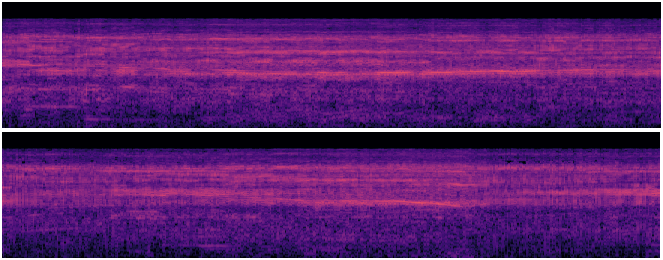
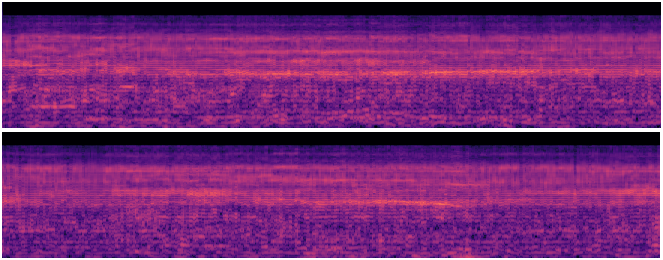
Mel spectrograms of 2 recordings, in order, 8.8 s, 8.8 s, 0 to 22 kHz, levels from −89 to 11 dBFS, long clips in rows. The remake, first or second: second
